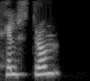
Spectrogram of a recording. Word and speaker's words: Hellstrom: Hellstrom, sí, lo he dicho bien, que es una historia de Marvel, pero una Marvel mucho más oscura.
